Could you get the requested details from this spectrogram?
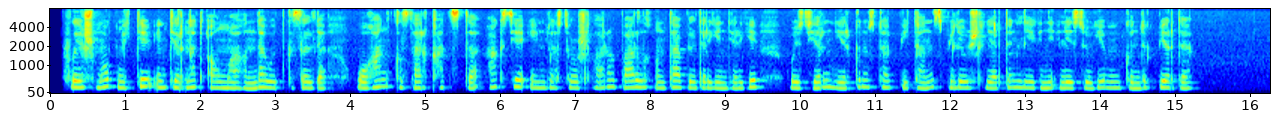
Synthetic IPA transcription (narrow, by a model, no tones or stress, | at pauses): flˠeʃmo̞pme̞kt̪e̞pḭnt̪e̞rnet̪ɑwmɑʁənd̪ɑwɵt̪kʲɪzɪld̪ɪwo̞ʁɑɴqʰəzd̪ɑɾqʰɑt̪ə̥st̪əakt̪sijaʔijəmd̪ɑst̪əɾuʃəlˠɑɾəbɑɾlˠəqənt̪ɑbɪld̪ɪɾɡʲe̞nd̪e̞ɾɡʲe̞ | wɵzd̪e̞ɾɪne̞ɾkʲɪnʊst̪ɑp̚bijt̪ɑnəsbijle̞wʃɪle̞ɾd̪ɪŋle̞ɡʲɪneʔɪle̞suɡʲe̞mʏmkʲɪnd̪ɪk̚b̥e̞ɾd̪ɪ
